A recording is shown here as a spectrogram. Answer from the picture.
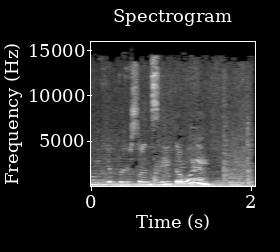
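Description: Voices of a small group at a table, with a loud falling exclamation about a second in, over a steady hiss of room noise.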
